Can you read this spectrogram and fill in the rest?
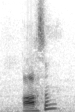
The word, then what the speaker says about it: OSSM: It spells out OSSM, which pronounced awesome, and it's easy to remember that way.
